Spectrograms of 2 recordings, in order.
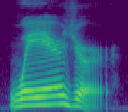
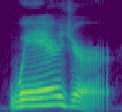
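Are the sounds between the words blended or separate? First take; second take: blended; blended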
